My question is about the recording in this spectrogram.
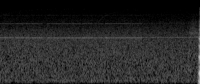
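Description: Steady in-flight cockpit noise of a Scottish Aviation Bulldog light trainer heard through the headset intercom: an even hiss of engine and airflow with a thin, steady high whine over it.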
